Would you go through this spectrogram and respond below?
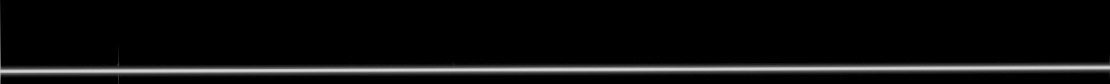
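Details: Simulated online hearing test: a steady pure tone that slowly rises in pitch.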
